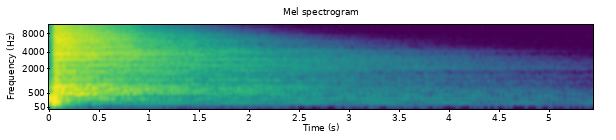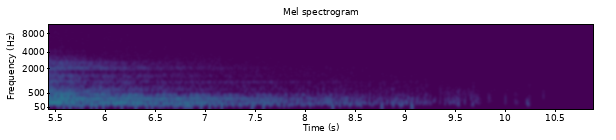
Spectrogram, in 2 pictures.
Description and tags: Marching Hand Cymbal Pair Volume 22
This sample is part of a multi-velocity pack recording of a pair of marching hand cymbals clashed together.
